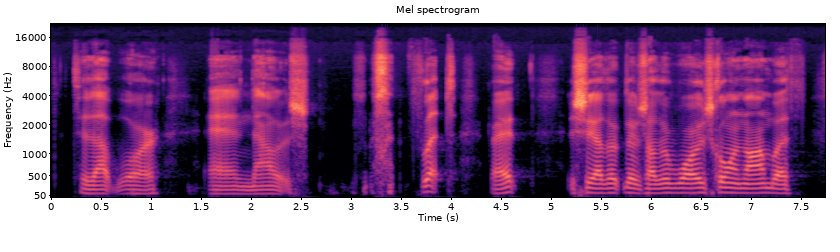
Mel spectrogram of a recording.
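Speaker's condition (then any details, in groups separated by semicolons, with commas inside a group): Gunshot injury to chin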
